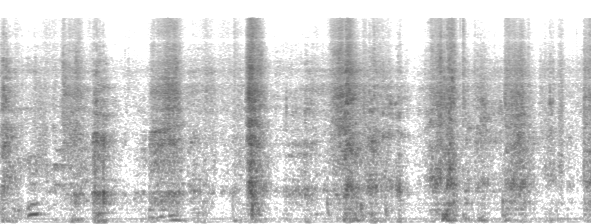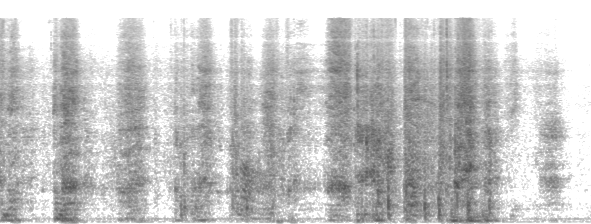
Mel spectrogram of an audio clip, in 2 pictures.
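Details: Molly the Boerboel at play with her owner one night at home: a long run of deep, throaty growls and grumbling roars in uneven bursts, with some human voice mixed in.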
